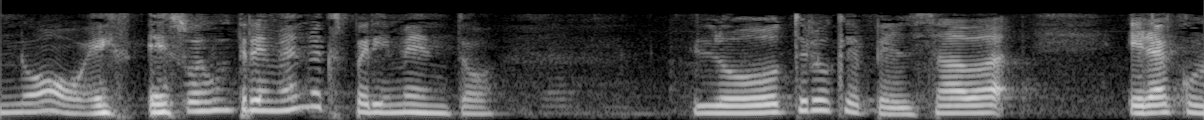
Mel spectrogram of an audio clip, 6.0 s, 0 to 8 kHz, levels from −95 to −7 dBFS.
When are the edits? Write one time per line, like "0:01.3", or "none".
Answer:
0:03.3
